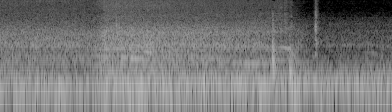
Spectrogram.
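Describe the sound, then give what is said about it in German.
A steady, loud rumble of hundreds of motorcycle engines rolling along a road in North Rhine-Westphalia, heard from the only car among them, deep and continuous, with brief higher engine whines rising through the din and a couple of sharp clicks near the end. “Also aus ganz NRW, aus ganz Nordrhein-Westfalen sind hier Motorradfahrer im Anmarsch.”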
